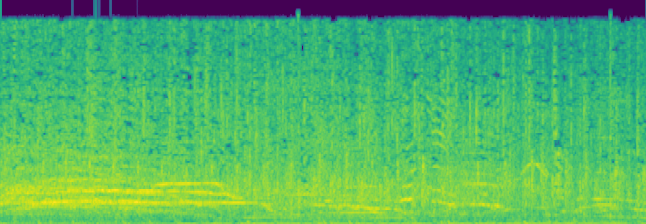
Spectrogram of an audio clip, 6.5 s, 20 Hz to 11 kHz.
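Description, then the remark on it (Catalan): Student supporters of the Institut de Palamós, a finalist school in the 2024 contest, cheer and shout loudly over steady clapping, with high excited whoops rising above the din throughout, sustained for several seconds before easing slightly. “I ara escoltem els aplaudiments de l'Institut de Palamós.”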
